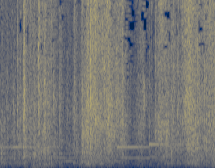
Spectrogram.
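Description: Gift wrapping paper crinkling and tearing as a present is unwrapped by hand, a dense run of crackling rustles.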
